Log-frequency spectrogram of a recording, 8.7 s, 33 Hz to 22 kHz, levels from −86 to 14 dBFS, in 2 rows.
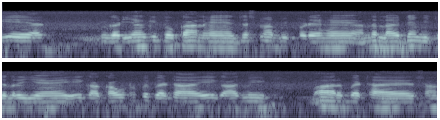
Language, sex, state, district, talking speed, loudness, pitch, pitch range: Hindi, male, Rajasthan, Jaisalmer, 185 wpm, -18 LUFS, 120 Hz, 115-125 Hz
